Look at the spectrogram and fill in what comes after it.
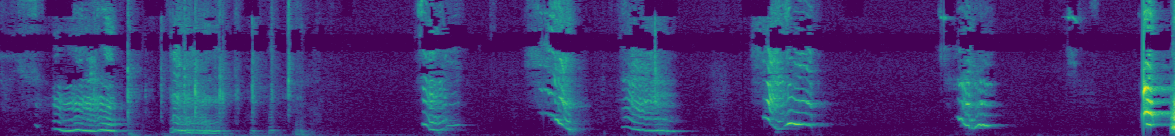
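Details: Domestic Dachshund whimpering: a run of thin, falling whines and yips, each a short downward slide, repeated about every second or so with brief silences between, ending on a sudden loud squeak.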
